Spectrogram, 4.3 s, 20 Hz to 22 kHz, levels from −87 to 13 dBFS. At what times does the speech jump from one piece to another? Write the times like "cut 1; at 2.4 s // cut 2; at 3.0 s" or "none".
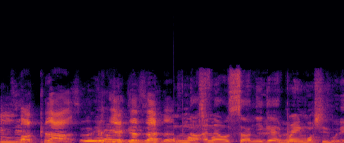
cut 1; at 2.2 s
